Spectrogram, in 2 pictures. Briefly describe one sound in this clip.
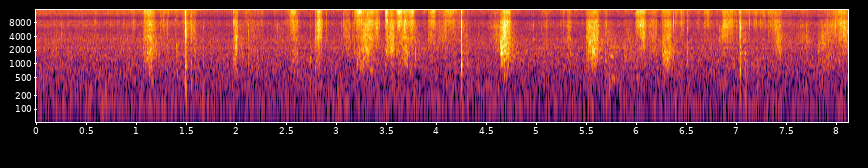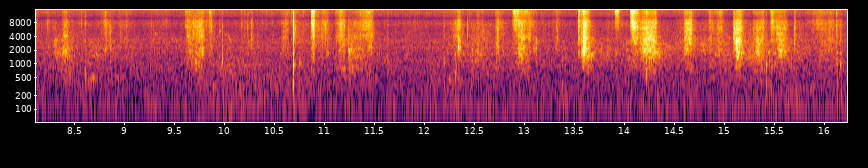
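A tennis ball is struck with a racket, back and forth in a rally, outdoors.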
